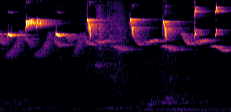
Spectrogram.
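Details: Caged sunbird performing solo contest song: separate high whistled notes that start sharply and slide downward, spaced irregularly, over faint low indoor rumble and murmuring background.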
